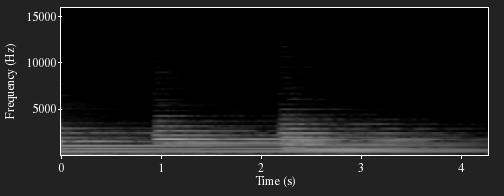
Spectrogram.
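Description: Bell chimes ending the background music: struck bell tones ring out, a new one joining about a second in and another a little after two seconds, all sustaining together and then fading away near the end.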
